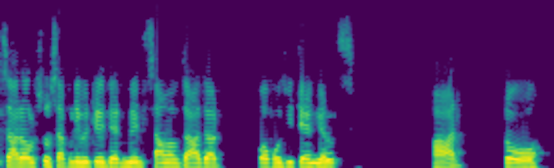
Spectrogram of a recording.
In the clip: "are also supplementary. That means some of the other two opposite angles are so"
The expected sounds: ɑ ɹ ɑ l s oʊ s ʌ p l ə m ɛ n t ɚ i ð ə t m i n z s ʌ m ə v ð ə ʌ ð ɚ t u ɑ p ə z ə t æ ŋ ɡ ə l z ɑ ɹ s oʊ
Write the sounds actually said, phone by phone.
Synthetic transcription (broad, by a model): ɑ ɹ ɑ l s oʊ s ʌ b l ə m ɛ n t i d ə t m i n s ʌ m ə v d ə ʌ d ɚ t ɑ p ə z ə t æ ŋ ɡ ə l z ɑ ɹ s oʊ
